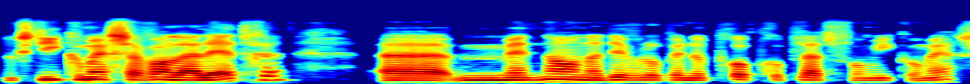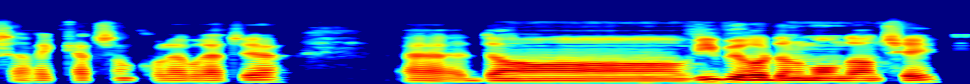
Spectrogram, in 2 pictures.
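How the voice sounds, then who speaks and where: A man's voice: on the low side, level tone, normal speed, fairly bright tone, smooth. A man with a light Dutch accent, speaking French as a second language, presenting hesitantly in a sales webinar. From Netherlands. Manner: hesitant, filler-heavy French. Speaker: sales manager. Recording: dull lo-fi webinar audio.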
